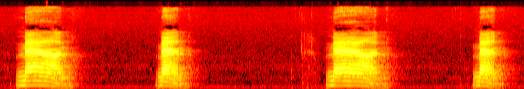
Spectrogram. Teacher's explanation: So we have a long sound on the singular and a short sound on the plural.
